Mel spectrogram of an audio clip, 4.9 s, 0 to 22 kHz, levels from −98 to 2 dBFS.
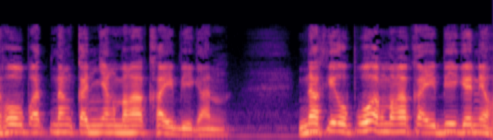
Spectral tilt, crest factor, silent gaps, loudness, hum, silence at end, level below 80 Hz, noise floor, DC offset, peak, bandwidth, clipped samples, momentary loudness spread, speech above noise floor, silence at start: -6 dB/octave; 20 dB; none; -22 LUFS; none; 0 s; -68 dBFS; -54 dBFS; under 0.1%; -4 dBFS; 11.5 kHz; under 0.1%; 9 LU; 32 dB; 0 s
